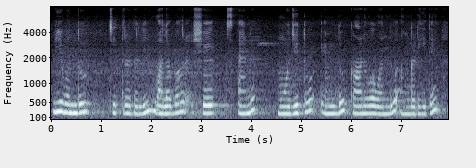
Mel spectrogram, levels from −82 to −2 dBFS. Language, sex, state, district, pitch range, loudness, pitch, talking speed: Kannada, female, Karnataka, Koppal, 195-240 Hz, -14 LUFS, 210 Hz, 90 wpm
